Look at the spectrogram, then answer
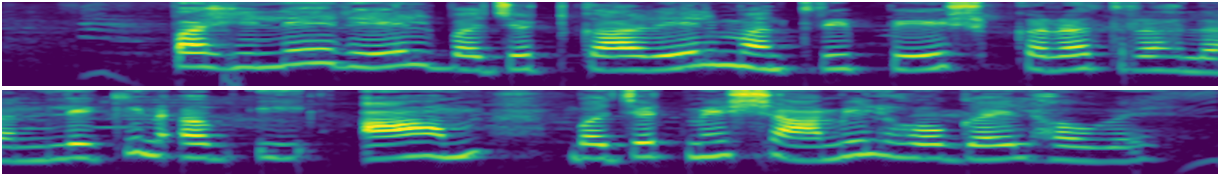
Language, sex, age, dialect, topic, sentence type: Bhojpuri, female, 18-24, Western, banking, statement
